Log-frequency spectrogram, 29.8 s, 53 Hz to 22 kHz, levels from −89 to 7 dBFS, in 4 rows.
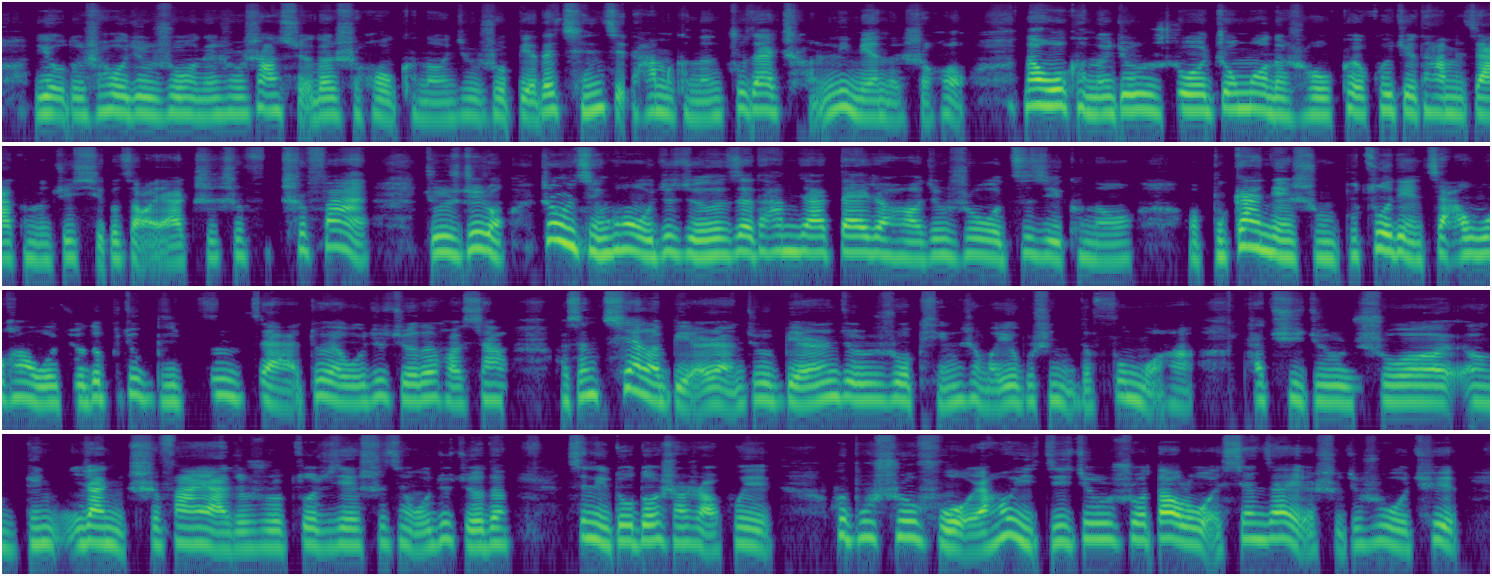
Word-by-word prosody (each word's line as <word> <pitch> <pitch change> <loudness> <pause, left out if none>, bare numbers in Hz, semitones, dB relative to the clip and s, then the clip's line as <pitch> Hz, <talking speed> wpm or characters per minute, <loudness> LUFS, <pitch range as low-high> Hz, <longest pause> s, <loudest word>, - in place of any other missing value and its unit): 有 185 -1 +1
的 180 - -5
时 200 - -6
候 200 - +1
就 190 - 0
是 180 - +1
说 185 +1 -2
我 180 - -3
那 170 +1 -4
时 185 - -6
候 - - -3
上 205 +2 0
学 - - -7
的 175 - 0
时 180 +1 -8
候， 165 -3 -4
可 165 - -14
能 150 0 -8
就 175 0 -8
是 160 - -13
说 170 - -3
别 165 -2 -3
的 205 - +2
亲 210 +2 -2
戚 - - -5
他 185 +2 -7
们 195 -2 -2
可 170 - -12
能 155 +2 -6
住 225 +6 -6
在 220 -2 +1
城 195 +2 -7
里 245 - +2
面 165 -5 -2
的 150 -1 -9
时 - - -12
候， - - -7 0.3
那 260 +1 +9
我 255 0 +9
可 245 - -4
能 185 0 0
就 210 +2 +4
是 205 - 0
说 210 -1 +4
周 220 +3 0
末 220 0 +2
的 180 - 0
时 170 - -10
候 180 0 +1
会 195 +3 -2
会 210 +3 -2
去 195 -2 -1
他 190 -2 -1
们 180 - -4
家 180 -1 +3
可 180 - -12
能 165 - -7
去 185 +3 -5
洗 - - -9
个 180 - -4
澡 - - 0
呀， 155 - 0
吃 185 +2 -11
吃 200 +1 -9 0.2
吃 255 - -5
饭， 290 +3 +2 0.2
就 225 - +1
是 220 - 0
这 270 - +3
种， 255 - +3
这 400 - +6
种 355 - +10
情 230 -6 +2
况 255 +1 +5
我 205 - +3
就 230 +4 -2
觉 210 -3 +1
得 205 +1 +3
在 230 0 +4
他 235 +1 -2
们 235 - +1
家 225 -1 +5
待 225 0 +6
着 210 - +4
哈。 180 -2 -1
就 200 +2 -2
是 - - -5
说 205 +1 -2
我 185 - +1
自 215 +5 -7
己 190 -2 0
可 185 - -11
能， 165 0 -6 0.3
呃， 175 - -6
不 195 - -2
干 295 +4 +7
点 200 -5 +3
什 185 +1 -7
么， 180 - -3
不 200 - -8
做 255 +6 +4
点 225 -7 +2
家 185 +3 0
务 210 +1 +2
哈， 215 -1 0
我 175 -1 +1
觉 185 - -6
得 215 - +1
就 250 - -3
不 185 -3 -6
自 240 -2 -3
在。 205 - -2
对， 225 -3 -1
我 180 0 -2
就 225 +4 -5
觉 205 -2 -3
得 210 +2 +1
好 170 - -2
像 195 +2 -5 0.2
好 190 - -7
像 230 +4 0
欠 330 - +3
了 - - +4
别 - - -2
人， 165 0 0
就 200 +2 -2
别 175 -2 +1
人 215 +4 0
就 205 -2 +1
是 - - -4
说， 195 0 -1
凭 170 +1 -8
什 195 -3 -7
么 150 - -6
又 180 +1 -1
不 185 - -8
是 195 - -10
你 185 - -6
的 150 - -10
父 220 +7 -6
母 200 - -3
哈。 - - -8 0.2
他 - - -6
去 195 0 -7
就 185 0 -2
是 170 - -6
说 185 0 +1 0.2
嗯， 180 -2 -5
给 200 - -3 0.2
让 205 -2 +6
你 180 - -4
吃 195 - -6
饭 195 +1 +2
呀， 160 - +5
就 165 - -3
是 - - -9
说 175 0 -2
做 195 +3 -3
这 175 - -9
些 190 +1 -1
事 205 - -10
情， 195 -1 -7
我 155 - -3
就 240 - -3
觉 180 -4 0
得， 195 0 0 0.3
心 260 -1 -2
里 210 - +1
多 220 +1 +1
多 225 +1 +3
少 205 -3 -3
少 150 - +1
会 180 +1 -4 0.3
会 285 - -1
不 260 +2 -2
舒 265 0 0
服。 190 -7 +2
然 - - +4
后 275 - +2
以 225 -8 0
及 215 +4 -4
就 240 +3 -1
是 225 - -7
说 235 - 0
到 250 +1 +10
了 205 - +3
我 185 - 0
现 245 -1 -2
在 250 0 +6
也 - - -4
是， - - -13
就 190 - -10
是 220 - -8
我 190 -4 -1
去 215 +1 -2
195 Hz, 395 characters per minute, -21 LUFS, 180-220 Hz, 0.3 s, 种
